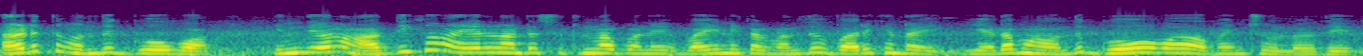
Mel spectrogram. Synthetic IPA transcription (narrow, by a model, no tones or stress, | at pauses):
ɐɽɯt̪ːɯʋɐnd̪ɯɡoːʋaː | ɪnd̪ɪjaːlãɐðɪɣɐ̃ɐjɐlnaːʈ̬ːɯsʊʈrɯnaːpɐnːɯʋɐjɐnɪɣɐɭʋɐnd̪ɯʋɐɾɯɣɪndrɐɛɽɐmaːʋɐnd̪ɯɡoːʋaːɐʋɐnd͡ʒɔlːɐðɯ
